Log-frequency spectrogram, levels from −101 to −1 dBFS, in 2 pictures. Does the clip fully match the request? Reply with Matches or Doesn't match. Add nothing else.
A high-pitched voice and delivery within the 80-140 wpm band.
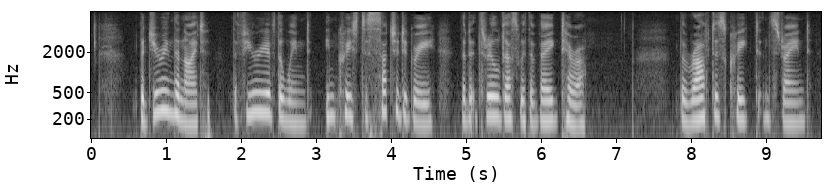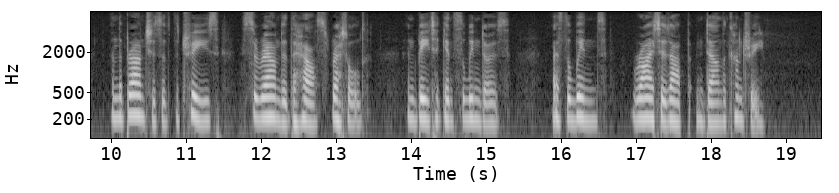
Doesn't match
